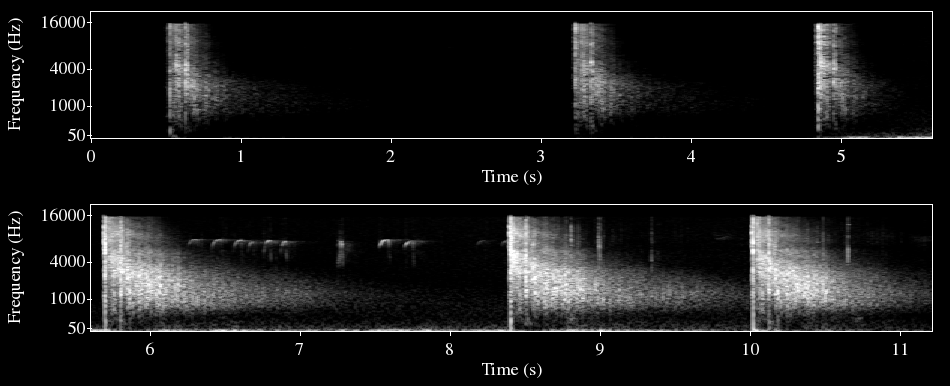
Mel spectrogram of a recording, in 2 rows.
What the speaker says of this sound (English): Got my little Ruger 10/22 here.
